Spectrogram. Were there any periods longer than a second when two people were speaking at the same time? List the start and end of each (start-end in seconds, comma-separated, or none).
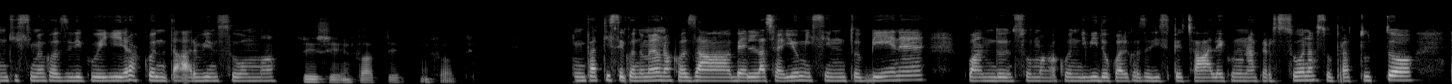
none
